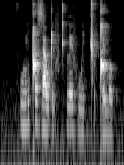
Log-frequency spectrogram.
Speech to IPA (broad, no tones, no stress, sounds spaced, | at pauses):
kʰ w u m ǃ ɤ z a w ʈ i f kʰ l e f w i ǁ u ǃ e m o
